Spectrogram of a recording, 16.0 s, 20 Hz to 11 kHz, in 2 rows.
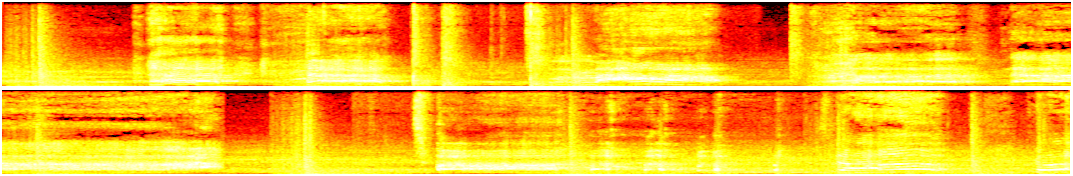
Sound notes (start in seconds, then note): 0.3 Adam yelling; 5.5 dark droning music; 6.1 Adam groaning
